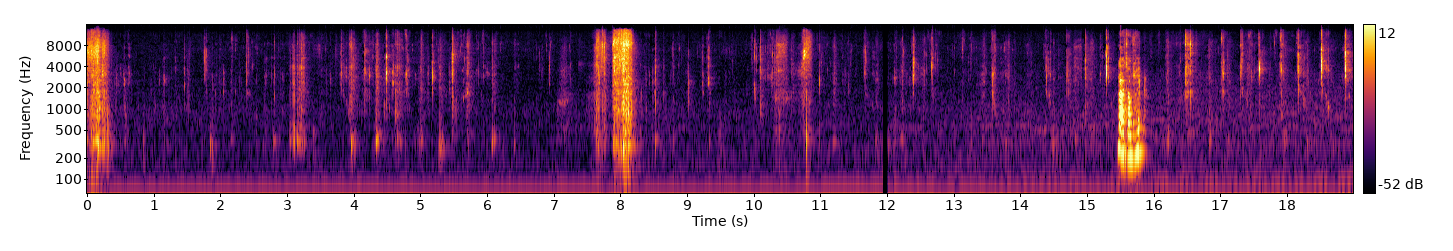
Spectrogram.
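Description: A young woman chews food with soft smacking sounds.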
